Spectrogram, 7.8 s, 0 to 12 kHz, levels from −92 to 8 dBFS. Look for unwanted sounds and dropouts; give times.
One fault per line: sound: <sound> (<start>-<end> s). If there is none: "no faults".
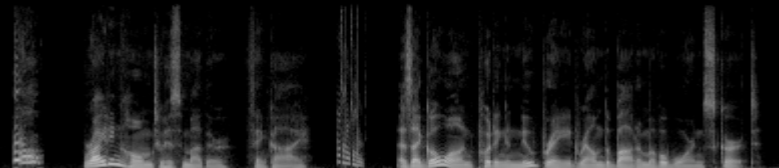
sound: bark (0.1-0.4 s)
sound: chirp (3.4-3.7 s)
